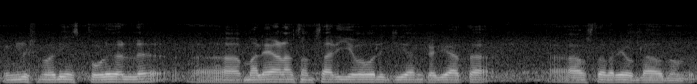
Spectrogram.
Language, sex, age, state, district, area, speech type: Malayalam, male, 60+, Kerala, Thiruvananthapuram, rural, spontaneous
